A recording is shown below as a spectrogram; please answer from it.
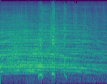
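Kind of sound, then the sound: crowd, audience cheering and shouting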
